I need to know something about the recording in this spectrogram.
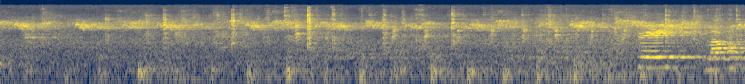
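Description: A horse's hooves thud softly on sand in a large hall.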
